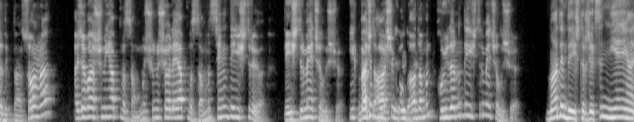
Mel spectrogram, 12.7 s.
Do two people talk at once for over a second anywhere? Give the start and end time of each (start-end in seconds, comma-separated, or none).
7.2-8.4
